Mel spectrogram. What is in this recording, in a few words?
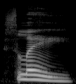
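"sleigh", English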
